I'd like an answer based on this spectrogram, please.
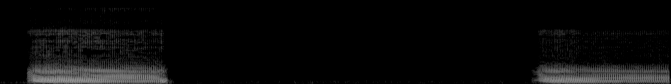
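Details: Sleeping puppy snoring with flapping jowls: long buzzy, harmonic snores of over a second each, separated by a quiet pause of about three and a half seconds, in a small room.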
